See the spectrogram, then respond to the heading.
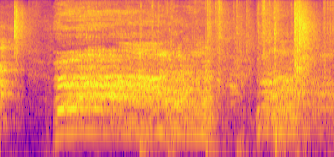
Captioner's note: snarling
